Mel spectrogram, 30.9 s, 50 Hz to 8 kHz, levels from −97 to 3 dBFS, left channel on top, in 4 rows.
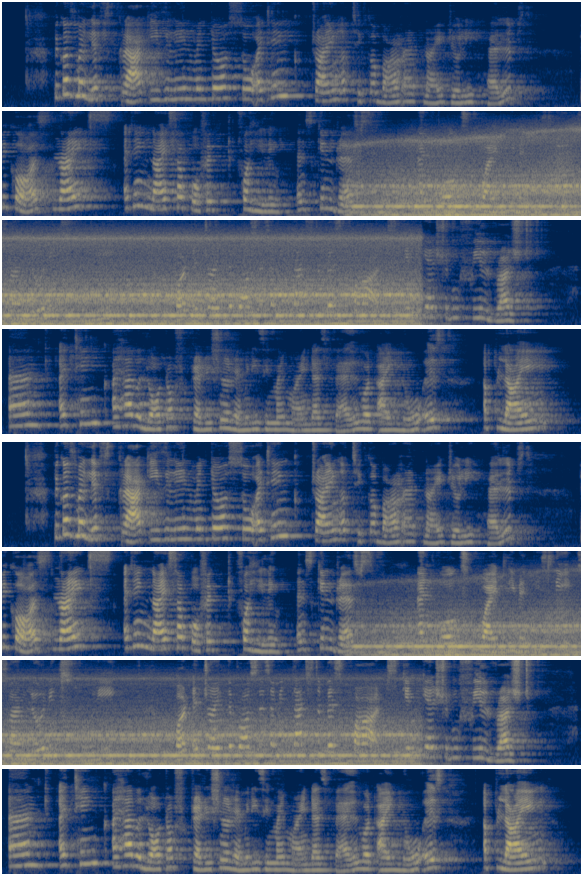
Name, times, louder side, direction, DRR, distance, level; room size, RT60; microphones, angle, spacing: voice 1, 0.4-3.8 4.1-6.8 7.7-10.6 10.9-12.6 13.2-17.0 17.4-22.5 23.2-29.1 29.6-30.4, right 4 dB, 70° right, 11 dB, 1.9 m, -35 dB
sound 1, 12.3-21.1, left 1 dB, 75° left, 1.8 m, -29 dB
26.5 x 25.5 x 8.8 m, 0.88 s
head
